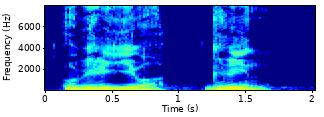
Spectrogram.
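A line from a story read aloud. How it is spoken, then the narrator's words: Hoarse command. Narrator (Russian): хрипло приказал он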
